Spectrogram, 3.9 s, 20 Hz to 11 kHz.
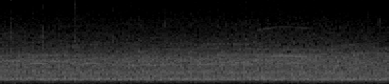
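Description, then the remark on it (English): A steady, dense wash of arena crowd noise at a basketball game during a Utah free throw, with students hoping for a miss: a loud continuous roar of many voices blending together without distinct cheers or breaks throughout. “A make. Quiets the crowd, and more importantly, draws Utah within 13.”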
